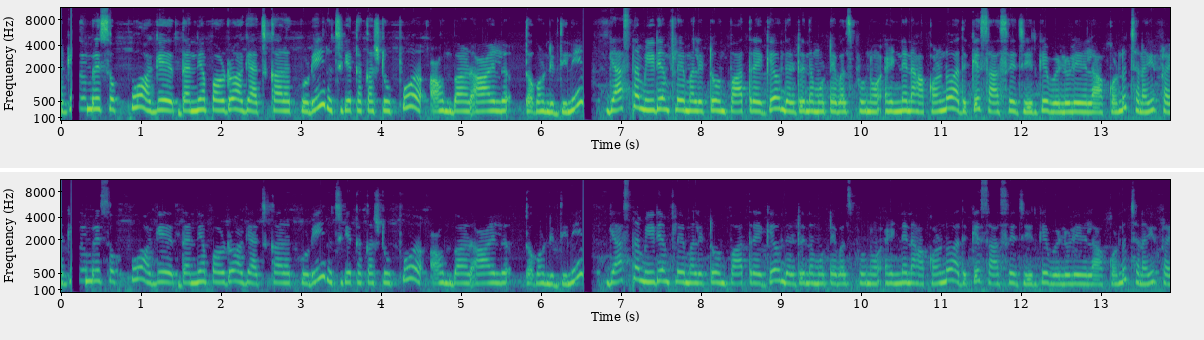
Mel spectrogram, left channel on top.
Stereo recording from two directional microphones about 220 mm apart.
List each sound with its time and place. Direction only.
0.0 s a woman's voice: 15° left (ahead or behind)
